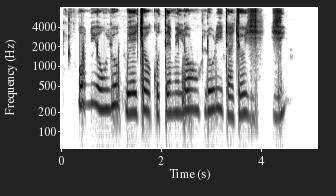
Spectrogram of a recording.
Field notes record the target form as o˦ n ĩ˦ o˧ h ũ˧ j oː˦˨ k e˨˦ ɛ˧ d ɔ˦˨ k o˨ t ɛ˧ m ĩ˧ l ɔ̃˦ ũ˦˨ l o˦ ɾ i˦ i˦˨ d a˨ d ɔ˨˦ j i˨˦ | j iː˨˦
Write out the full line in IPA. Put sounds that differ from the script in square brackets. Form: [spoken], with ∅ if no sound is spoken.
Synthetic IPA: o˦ n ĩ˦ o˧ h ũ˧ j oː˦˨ [k͡p] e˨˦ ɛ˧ [d͡ʒ] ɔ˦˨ k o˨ t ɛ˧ m ĩ˧ l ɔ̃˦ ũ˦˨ l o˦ ɾ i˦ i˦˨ d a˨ [d͡ʒ] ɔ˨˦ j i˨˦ | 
